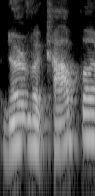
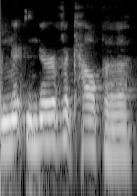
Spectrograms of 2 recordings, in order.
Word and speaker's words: Nirvikalpa: I'm somewhere on that continuum still of growth, Isn't but there a Nirva Kalpa or something, Samadhi? What is, I'm saying it wrong. yeah. So Nirvikalpa Nirva.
